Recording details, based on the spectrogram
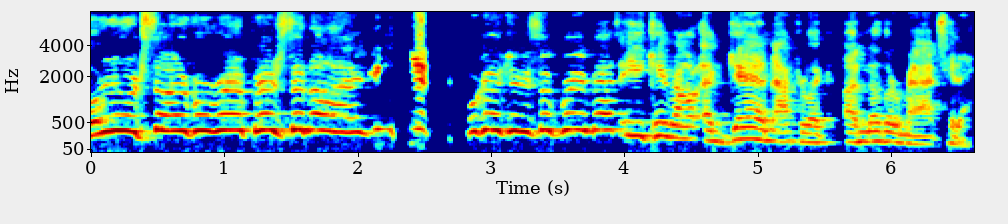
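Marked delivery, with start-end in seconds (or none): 0.0-4.0 high, loud, pumped-up hype voice. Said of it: "came out to hype up the crowd".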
